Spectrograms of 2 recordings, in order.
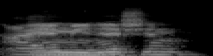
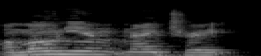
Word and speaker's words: ammonium nitrate: Do you know how to pronounce that word? AMMONI? Ammunition? No, ammonium nitrate.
